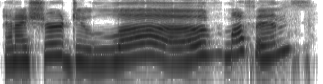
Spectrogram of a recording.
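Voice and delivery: slow, drawn-out begging whine. A narrator's reading. Puppy begging for muffins, slow pitiful whine. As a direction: stretch it out, pitiful. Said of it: "I whine".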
